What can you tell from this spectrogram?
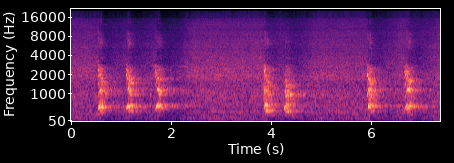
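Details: Reacting to a hoover, a Cane Corso barks in short groups: three barks, a gap, two barks, another gap, then two more, with a constant droning hum underneath.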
